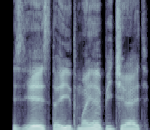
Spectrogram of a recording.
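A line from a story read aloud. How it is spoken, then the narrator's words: Grim. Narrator (Russian): мрачно ответил атаман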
